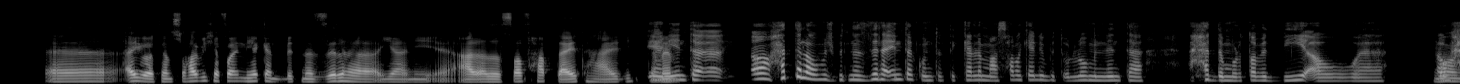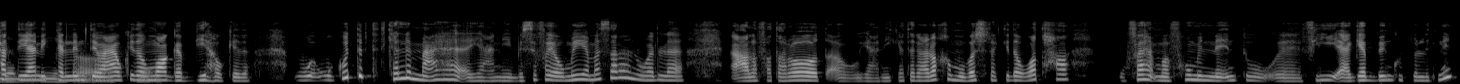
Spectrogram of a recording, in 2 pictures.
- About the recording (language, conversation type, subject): Arabic, advice, إزاي فقدت ثقتك في نفسك بعد ما فشلت أو اترفضت؟
- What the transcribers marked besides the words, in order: tapping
